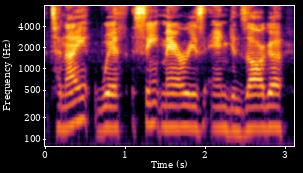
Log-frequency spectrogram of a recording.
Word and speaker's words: Gonzaga: negativity based off of the way that I pronounce their name it's Gonzaga but they should be in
